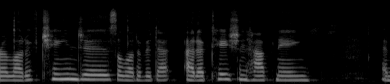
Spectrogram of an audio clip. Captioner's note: speaking French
